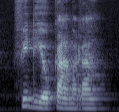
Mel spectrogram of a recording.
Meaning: video camera
- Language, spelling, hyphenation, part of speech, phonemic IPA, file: Dutch, videocamera, vi‧deo‧ca‧me‧ra, noun, /ˈvi.di.oːˌkaː.mə.raː/, Nl-videocamera.ogg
